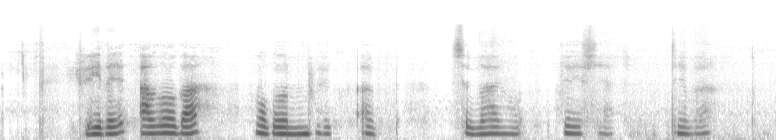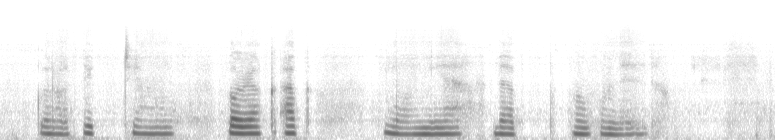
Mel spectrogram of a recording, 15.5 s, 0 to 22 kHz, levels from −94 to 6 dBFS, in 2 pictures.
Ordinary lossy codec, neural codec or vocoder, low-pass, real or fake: none; codec, 16 kHz in and 24 kHz out, 0.6 kbps, FocalCodec, streaming, 4096 codes; 10.8 kHz; fake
